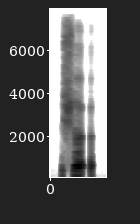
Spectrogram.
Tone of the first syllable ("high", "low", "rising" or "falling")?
high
